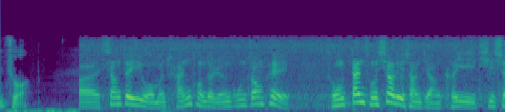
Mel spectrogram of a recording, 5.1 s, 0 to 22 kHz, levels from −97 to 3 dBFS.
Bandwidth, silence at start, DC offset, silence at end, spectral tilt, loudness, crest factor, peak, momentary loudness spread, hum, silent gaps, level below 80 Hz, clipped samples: 6.6 kHz; 0 s; under 0.1%; 0 s; -4 dB/octave; -33 LUFS; 20 dB; -14 dBFS; 12 LU; none; none; -62 dBFS; under 0.1%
